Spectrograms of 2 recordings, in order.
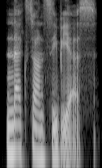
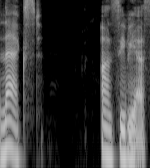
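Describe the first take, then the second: First: The phrase runs together without any pause. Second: There is a tiny pause inside the phrase. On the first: The speaker calls it right. "like all in one" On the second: The speaker calls it wrong. "Don't do the"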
